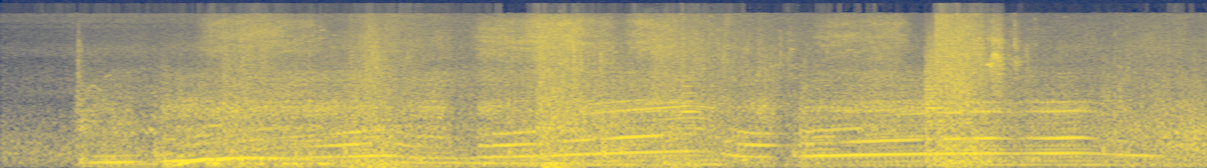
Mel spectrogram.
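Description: A car in a video game drives with its engine revving and rising and falling in pitch, while tires squeal in long, wavering screeches several times over a few seconds.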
